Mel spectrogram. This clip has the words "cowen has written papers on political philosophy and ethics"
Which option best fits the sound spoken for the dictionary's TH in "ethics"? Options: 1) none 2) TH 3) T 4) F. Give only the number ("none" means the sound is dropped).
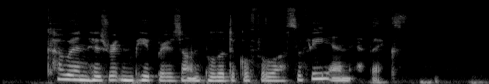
2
